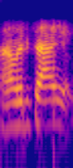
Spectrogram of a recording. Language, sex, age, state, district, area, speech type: Malayalam, female, 60+, Kerala, Thiruvananthapuram, rural, conversation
